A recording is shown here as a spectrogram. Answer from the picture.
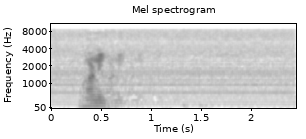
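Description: Steady electrical mains hum from the microphone's sound system, a stack of even tones, with one short word from a man's voice about half a second in.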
